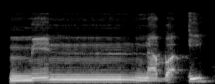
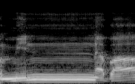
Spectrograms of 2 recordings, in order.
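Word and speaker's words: نَبَإِي: من نبئی، تو من نبا اگر کر دیں گے تو یہ غلط ہو جائے گا کیونکہ الف ایکسٹرا ہے، زائدہ ہے، کراس لگا ہوا ہے.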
